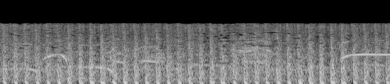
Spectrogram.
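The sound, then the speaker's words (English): A .50-caliber heavy machine gun on a ship's deck fires one long, unbroken burst of rapid, evenly spaced booming shots, loud and steady for about four seconds, with no voices. “The 50 cut loose, the heavy slugs slamming their tattered bodies past the gunwale and over the side.”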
